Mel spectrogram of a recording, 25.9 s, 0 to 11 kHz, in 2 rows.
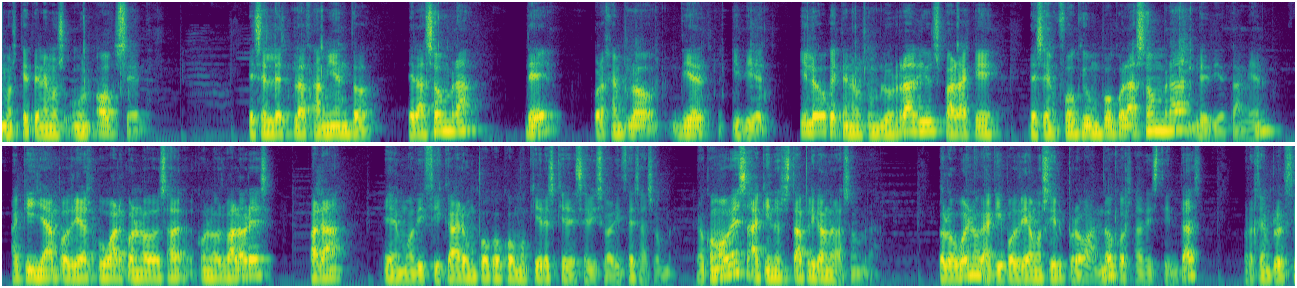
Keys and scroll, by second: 1.5 Return, 4.3 alt+Return, 9.5 Return.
